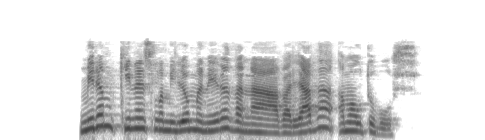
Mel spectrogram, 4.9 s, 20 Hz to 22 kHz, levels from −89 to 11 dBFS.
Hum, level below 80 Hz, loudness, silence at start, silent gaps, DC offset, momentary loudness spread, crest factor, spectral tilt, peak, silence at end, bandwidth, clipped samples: none; -66 dBFS; -21 LUFS; 0.8 s; none; under 0.1%; 12 LU; 20 dB; -4.5 dB/octave; -2 dBFS; 0.7 s; 8 kHz; under 0.1%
